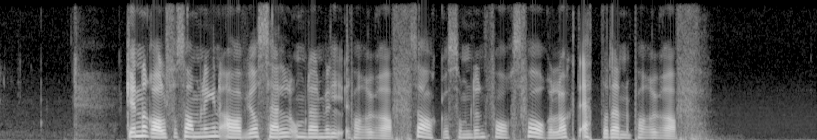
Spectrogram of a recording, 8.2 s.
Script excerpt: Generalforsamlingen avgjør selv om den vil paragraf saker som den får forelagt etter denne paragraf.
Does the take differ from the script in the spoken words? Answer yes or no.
no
